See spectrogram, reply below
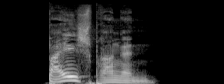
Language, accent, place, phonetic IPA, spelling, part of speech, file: German, Germany, Berlin, [ˈbaɪ̯ˌʃpʁaŋən], beisprangen, verb, De-beisprangen.ogg
- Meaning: first/third-person plural dependent preterite of beispringen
